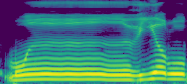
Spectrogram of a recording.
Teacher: Mung terlalu kuat harusnya ketika ditutup masih nyisa suaranya berarti dia ikhfa yang tidak mendekati eng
